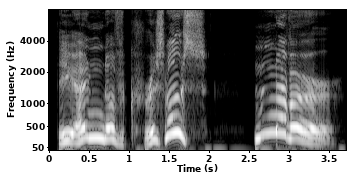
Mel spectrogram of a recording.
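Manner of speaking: very high, loud shout. Narrator reads a character's reply to another character, shouted. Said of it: "shouted Santa".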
